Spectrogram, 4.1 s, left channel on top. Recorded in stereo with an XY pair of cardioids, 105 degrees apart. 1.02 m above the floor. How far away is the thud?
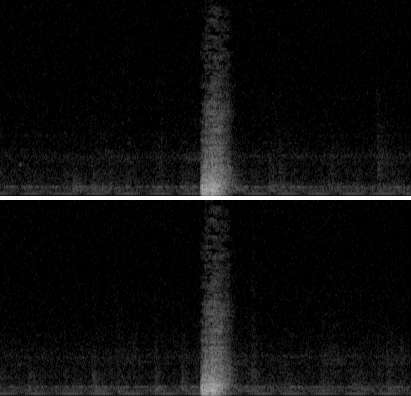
About 1.1 m.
